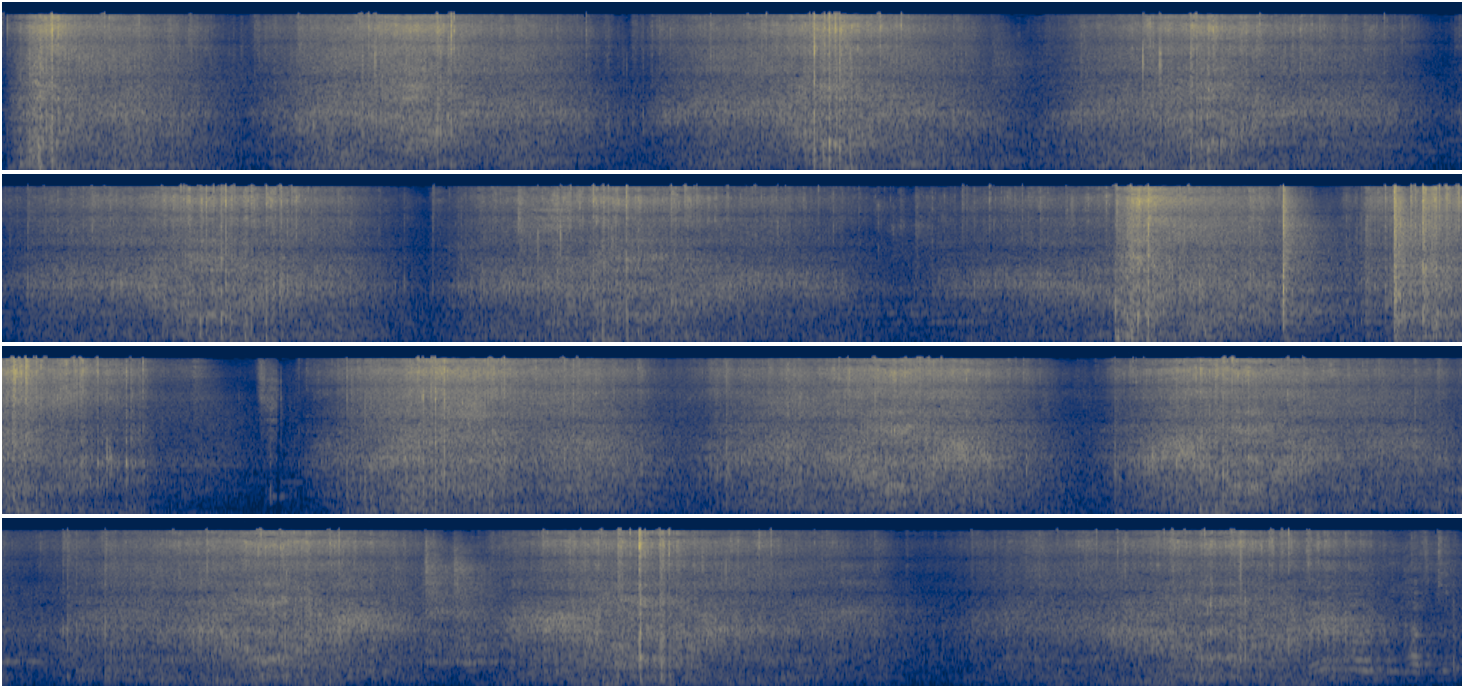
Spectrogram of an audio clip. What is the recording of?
Skateboard Roll Stereo
Elementary, live, loading, midi, recording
